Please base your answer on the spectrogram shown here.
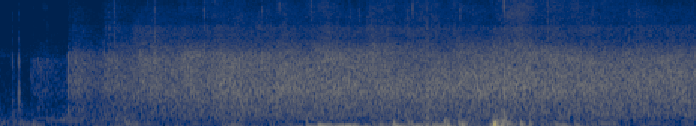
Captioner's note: audience applauding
